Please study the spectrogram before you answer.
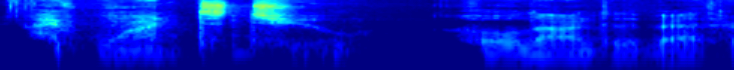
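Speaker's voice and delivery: breathy whispered aside. Pretend. Teacher whispering her inner wish to students. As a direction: whisper it as if to yourself.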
